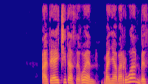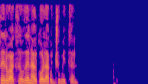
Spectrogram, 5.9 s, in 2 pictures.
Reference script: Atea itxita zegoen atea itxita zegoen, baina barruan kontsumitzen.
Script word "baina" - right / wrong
wrong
